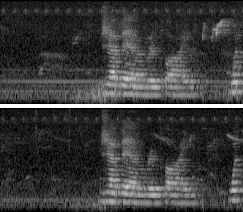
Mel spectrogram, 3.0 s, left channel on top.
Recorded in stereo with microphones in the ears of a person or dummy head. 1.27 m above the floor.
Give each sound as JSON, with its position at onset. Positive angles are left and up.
{"t": 1.2, "sound": "a woman speaking", "side_deg": -40, "distance_m": 1.0}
